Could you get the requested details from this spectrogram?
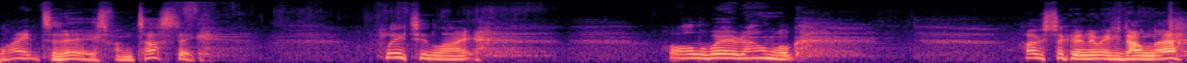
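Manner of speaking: breathless, out of breath, winded. Having just run up to the top path, out of breath. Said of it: "I am out of breath".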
